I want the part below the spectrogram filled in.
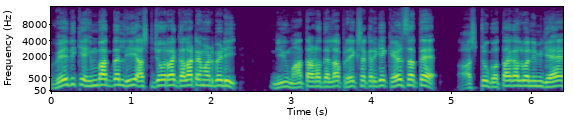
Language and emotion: Kannada, angry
